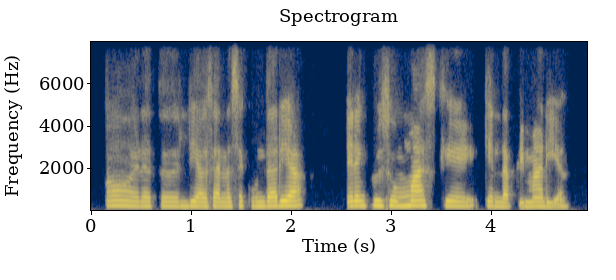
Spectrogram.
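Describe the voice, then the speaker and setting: With monotone, flat intonation, a woman speaks at a moderate pace and medium pitch against a quiet background, the sound dry and close with no echo. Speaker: Spanish teacher. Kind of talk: interview questions.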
